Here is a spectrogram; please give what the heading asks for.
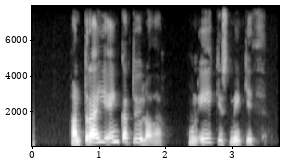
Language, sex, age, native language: Icelandic, female, 11, Icelandic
